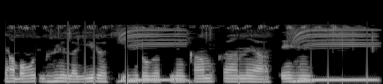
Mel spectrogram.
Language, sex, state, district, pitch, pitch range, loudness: Hindi, male, Bihar, Lakhisarai, 135 Hz, 130-145 Hz, -22 LUFS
